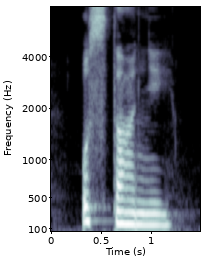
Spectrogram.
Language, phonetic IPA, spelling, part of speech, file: Ukrainian, [ɔˈstanʲːii̯], останній, adjective, Uk-останній.ogg
- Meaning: 1. last, final 2. latest, most recent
